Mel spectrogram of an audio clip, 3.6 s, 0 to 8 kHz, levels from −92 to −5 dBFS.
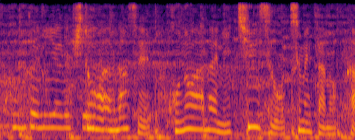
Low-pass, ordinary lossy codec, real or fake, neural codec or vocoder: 7.2 kHz; none; fake; codec, 16 kHz, 16 kbps, FunCodec, trained on Chinese and English, 50 frames a second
